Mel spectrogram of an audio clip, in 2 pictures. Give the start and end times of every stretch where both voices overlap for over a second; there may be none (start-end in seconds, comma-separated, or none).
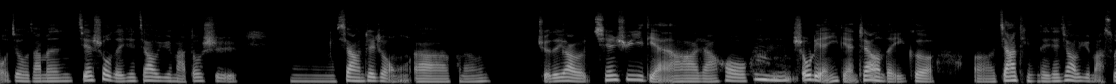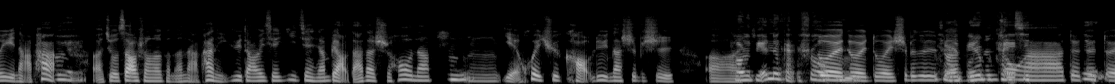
20.5-21.8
